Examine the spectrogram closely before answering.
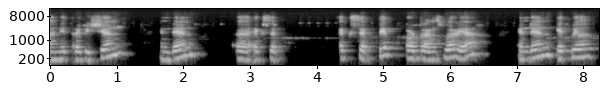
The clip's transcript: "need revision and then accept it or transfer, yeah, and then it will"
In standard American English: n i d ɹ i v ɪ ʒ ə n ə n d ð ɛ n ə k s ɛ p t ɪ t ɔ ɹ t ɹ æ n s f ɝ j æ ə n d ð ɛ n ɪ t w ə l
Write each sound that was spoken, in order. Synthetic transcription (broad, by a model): n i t ɹ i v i ʃ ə n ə n d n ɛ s ə k s ɛ p t ɪ t ɔ ɹ t ɹ æ n s f ɝ j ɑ ə n d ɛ n ɪ t w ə l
